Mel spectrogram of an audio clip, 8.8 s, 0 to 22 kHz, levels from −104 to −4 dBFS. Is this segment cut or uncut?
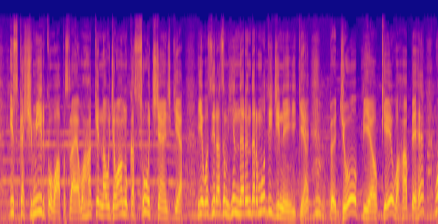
cut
